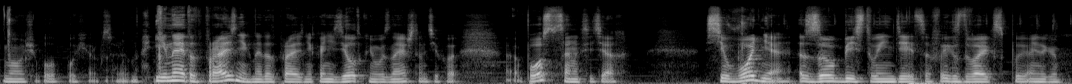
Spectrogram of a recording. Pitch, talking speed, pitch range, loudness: 130 Hz, 160 wpm, 125-140 Hz, -21 LUFS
